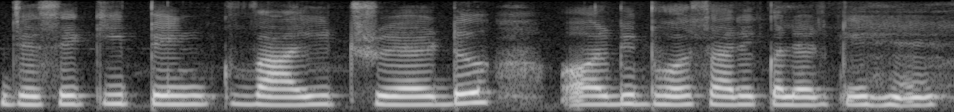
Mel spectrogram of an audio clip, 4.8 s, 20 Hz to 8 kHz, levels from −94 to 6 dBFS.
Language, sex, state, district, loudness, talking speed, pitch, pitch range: Hindi, female, Uttar Pradesh, Lucknow, -15 LUFS, 150 wpm, 225 Hz, 220-235 Hz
